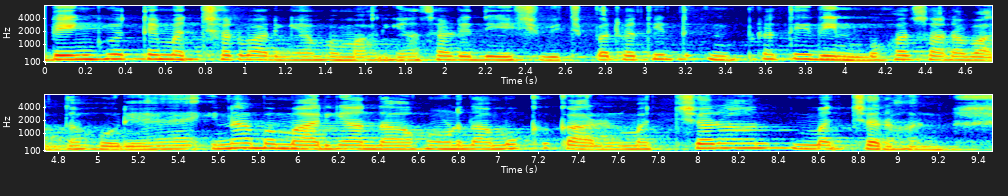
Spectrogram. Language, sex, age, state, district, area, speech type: Punjabi, female, 45-60, Punjab, Fatehgarh Sahib, rural, spontaneous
